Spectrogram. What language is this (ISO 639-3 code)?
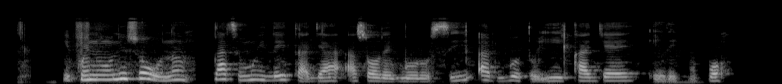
yor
